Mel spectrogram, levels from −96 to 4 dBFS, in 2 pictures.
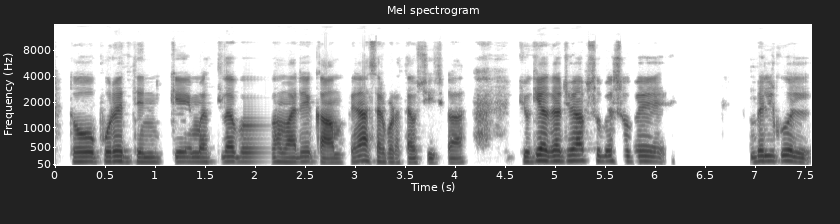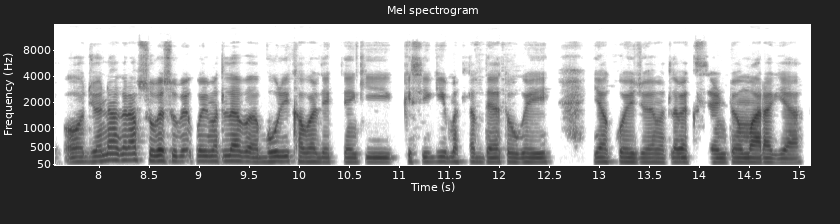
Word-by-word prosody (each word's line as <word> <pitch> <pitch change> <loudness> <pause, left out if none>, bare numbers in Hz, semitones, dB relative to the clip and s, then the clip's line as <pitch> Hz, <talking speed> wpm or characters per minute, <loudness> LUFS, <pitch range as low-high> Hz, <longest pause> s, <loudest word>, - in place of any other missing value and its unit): तो 120 +1 +4
पूरे 130 +1 +4
दिन 115 -1 -2 0.2
के 120 0 0
मतलब 120 0 -2
हमारे 115 +1 +1
काम 105 0 +5
पे 115 - -3
ना 140 - +7
असर 125 -4 +1
पड़ता 110 -2 -3
है - - +1
उस 105 - -9
चीज़ 105 -1 -6
का, 100 0 0 0.6
क्योंकि 120 +3 +2
अगर 140 -1 +7
जो 145 - +6
आप 145 - +3
सुबह-सुबह 135 -2 -2 0.9
बिल्कुल 135 -1 +1 0.3
और 120 +1 +1
जो 125 +2 -2
है 130 - 0
ना 165 +1 +3
अगर 160 0 +1
आप 165 +1 +2
सुबह-सुबह 140 -3 +1
कोई 135 0 +1
मतलब 135 0 +1 0.2
बुरी 125 +2 +2
खबर 120 0 +1
देखते 115 0 -6
हैं 110 - -2
कि 110 -1 -2
किसी 115 +1 -6
की 120 +1 -3
मतलब 115 -1 -6
डेथ 110 0 -1
हो 110 - 0
गई 110 0 +1 0.5
या 115 0 +2
कोई 115 -2 +1
जो 110 0 -4
है 110 0 -1
मतलब 115 +2 -1
एक्सीडेंट 110 -1 -2
में 110 - +3
मारा 110 0 +5
गया, 100 0 -1
120 Hz, 200 wpm, -24 LUFS, 110-130 Hz, 0.9 s, ना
